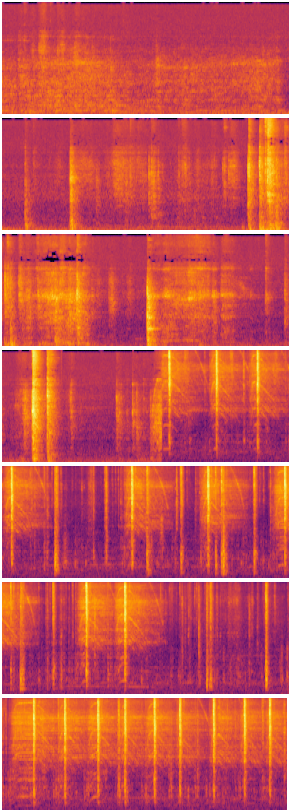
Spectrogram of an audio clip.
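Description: Nail gun firing a run of brads through flexible bender board into the edge of a round plywood top: sharp clacks, one shot at a time, coming at about two a second near the end. Before that, a low steady hum and a few knocks as the wood strip is handled.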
